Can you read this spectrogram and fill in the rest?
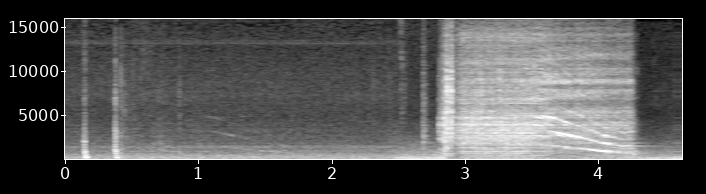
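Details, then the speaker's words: Toyota RAV4 (2019+) leaving rear brake service mode, brake pedal not pressed: couple of clicks, then a short rear parking brake motor whir about a second and a half, falling in pitch as it tightens and stops; normal application. "To deactivate this mode, you have to pull this button up, pull and hold, without pressing the brake pedal. Wait until you hear the motor working in the back. You can actually release the button, it will go to its proper position, and in the end you simply have to re-engage the parking brake."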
